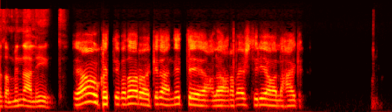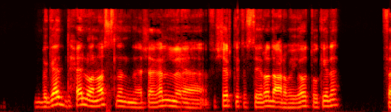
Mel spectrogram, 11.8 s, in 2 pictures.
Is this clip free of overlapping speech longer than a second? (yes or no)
yes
